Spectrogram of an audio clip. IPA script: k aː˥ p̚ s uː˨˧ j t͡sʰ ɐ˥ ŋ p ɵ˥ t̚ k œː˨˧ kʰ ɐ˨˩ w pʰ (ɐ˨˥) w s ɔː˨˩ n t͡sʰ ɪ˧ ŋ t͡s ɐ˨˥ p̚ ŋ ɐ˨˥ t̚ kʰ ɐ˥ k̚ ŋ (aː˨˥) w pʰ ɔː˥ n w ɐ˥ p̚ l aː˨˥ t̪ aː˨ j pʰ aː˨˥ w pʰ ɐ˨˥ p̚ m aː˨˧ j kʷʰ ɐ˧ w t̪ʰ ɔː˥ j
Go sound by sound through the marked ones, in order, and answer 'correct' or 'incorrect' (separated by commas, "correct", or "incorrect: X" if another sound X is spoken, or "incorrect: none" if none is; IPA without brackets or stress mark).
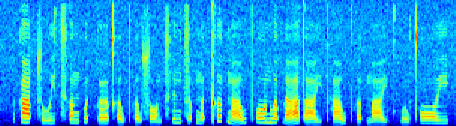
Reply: incorrect: ɐ˨˩, correct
